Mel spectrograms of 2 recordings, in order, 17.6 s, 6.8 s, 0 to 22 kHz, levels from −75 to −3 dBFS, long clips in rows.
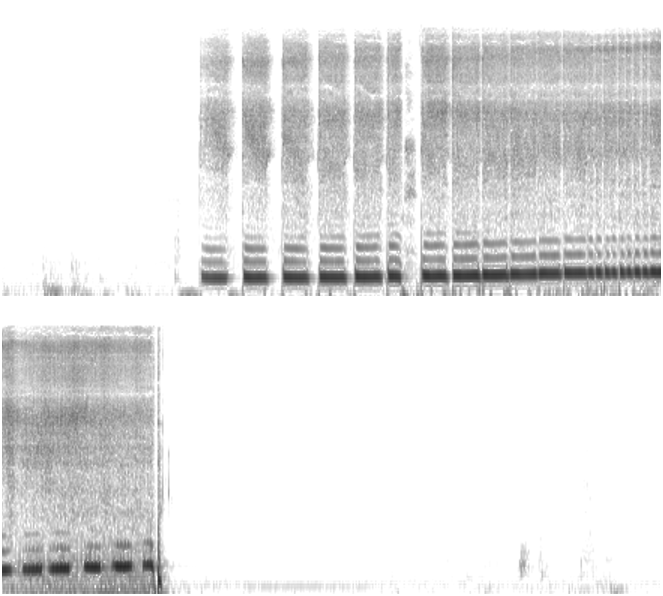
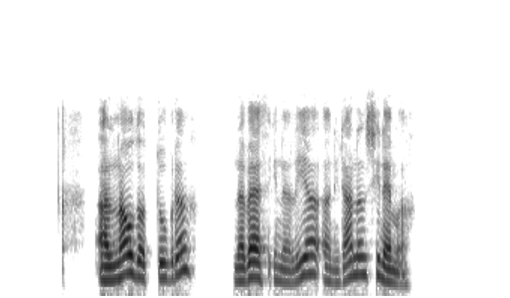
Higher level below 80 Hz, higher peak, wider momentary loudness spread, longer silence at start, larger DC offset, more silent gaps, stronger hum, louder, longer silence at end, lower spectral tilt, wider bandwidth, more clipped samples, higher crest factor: first, -52 dBFS vs -60 dBFS; second, -10 dBFS vs 0 dBFS; second, 6 LU vs 19 LU; first, 2.6 s vs 0.8 s; neither; second, none vs 1.12-1.23 s, 2.65-3.07 s; neither; second, -25 LUFS vs -19 LUFS; first, 6.65 s vs 1.35 s; second, -4.5 dB/octave vs -7 dB/octave; first, 16 kHz vs 7.2 kHz; neither; about the same, 18 dB vs 20 dB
